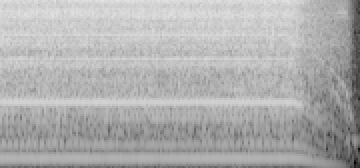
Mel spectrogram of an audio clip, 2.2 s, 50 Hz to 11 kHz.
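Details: Hobbyking ASW28 glider's electric motor at part throttle: hard, buzzy high whine with abnormal vibration, then quick spin-down; owner has swapped parts but not yet the motor.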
